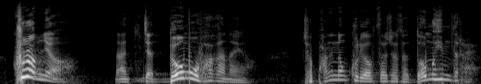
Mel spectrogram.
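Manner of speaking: very high, loud indignant outburst; angry Jonah retort. Retold or imitated. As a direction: snap back at God, fuming. Jonah answering God angrily. (하나님께 높고 크게 발끈하는 요나)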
